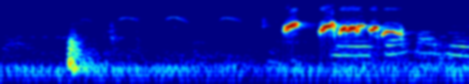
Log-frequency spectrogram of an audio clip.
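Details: Red-whiskered bulbul: a few faint thin notes and a soft thump, then a loud, rich, warbling phrase of five quick tumbling notes ending in a lower, fading slur.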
